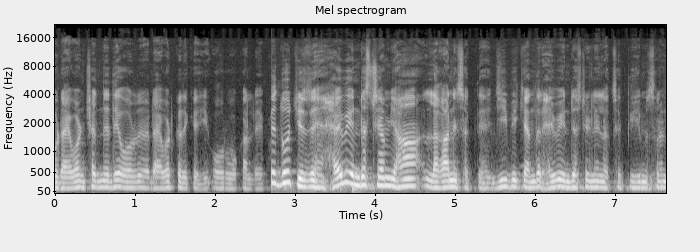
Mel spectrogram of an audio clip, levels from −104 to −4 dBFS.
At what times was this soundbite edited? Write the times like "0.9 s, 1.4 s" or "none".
2.6 s

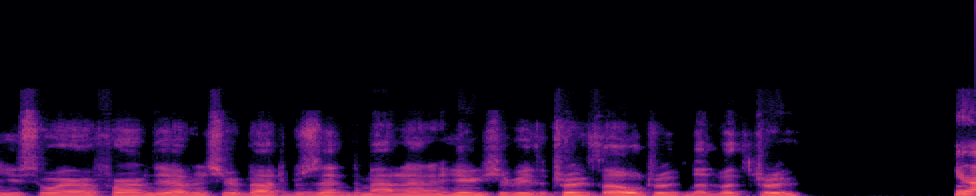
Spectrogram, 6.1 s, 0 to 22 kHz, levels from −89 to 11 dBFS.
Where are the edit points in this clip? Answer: none

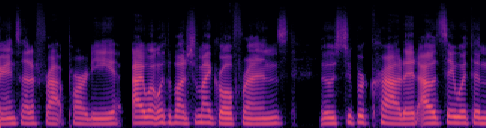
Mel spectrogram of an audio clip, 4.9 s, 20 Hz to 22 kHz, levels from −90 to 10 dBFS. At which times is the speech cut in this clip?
3.1 s

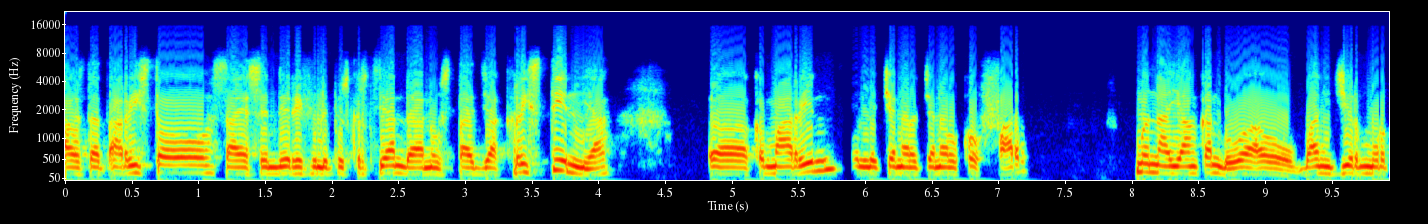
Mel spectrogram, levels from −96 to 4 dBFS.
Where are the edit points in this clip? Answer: 5.9 s

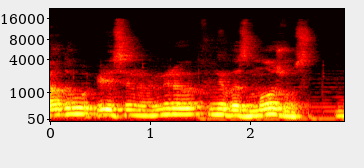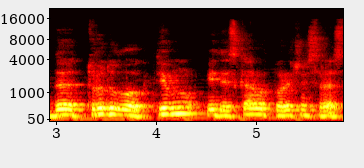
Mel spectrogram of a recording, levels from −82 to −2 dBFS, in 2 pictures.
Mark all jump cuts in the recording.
1.6 s

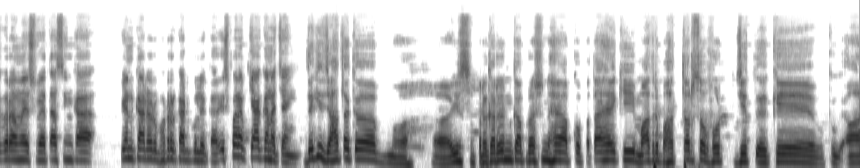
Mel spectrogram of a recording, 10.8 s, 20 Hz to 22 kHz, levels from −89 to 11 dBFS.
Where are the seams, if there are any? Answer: none

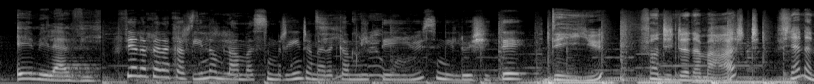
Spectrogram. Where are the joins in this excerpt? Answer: 1.1 s

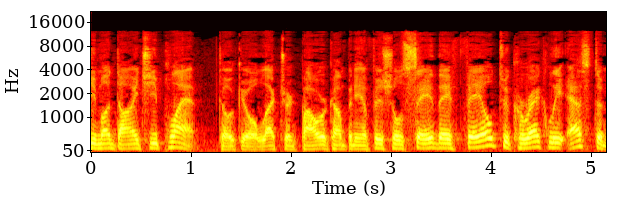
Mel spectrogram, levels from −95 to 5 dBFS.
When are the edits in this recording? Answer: 1.1 s

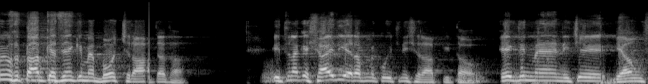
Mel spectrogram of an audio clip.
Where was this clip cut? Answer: 1.5 s

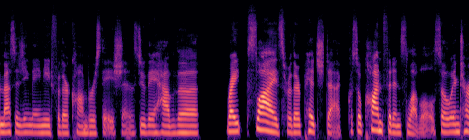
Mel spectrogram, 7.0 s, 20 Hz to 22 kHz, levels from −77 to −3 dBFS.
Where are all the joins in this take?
none

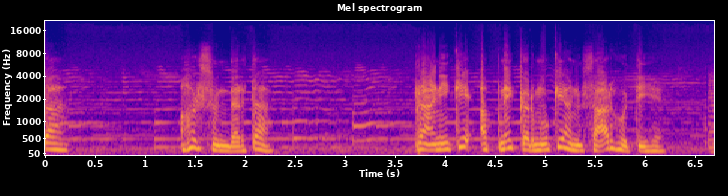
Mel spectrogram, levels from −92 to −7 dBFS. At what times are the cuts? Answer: none

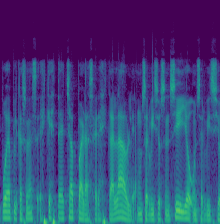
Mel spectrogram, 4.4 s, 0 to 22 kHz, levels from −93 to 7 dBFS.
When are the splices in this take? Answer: 2.7 s

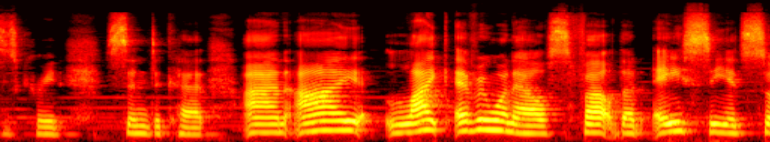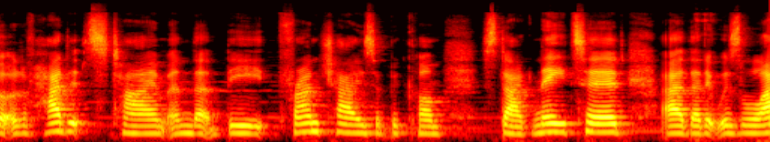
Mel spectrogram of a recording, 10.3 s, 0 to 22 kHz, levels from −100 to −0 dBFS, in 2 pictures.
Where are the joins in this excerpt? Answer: 3.4 s

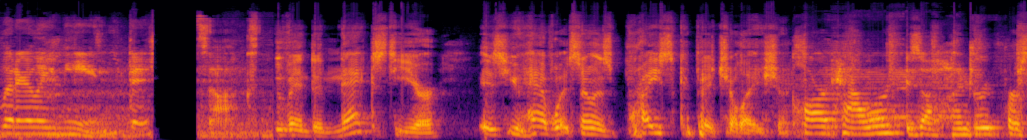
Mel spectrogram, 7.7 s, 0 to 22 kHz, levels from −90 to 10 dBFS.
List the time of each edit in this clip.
2.0 s

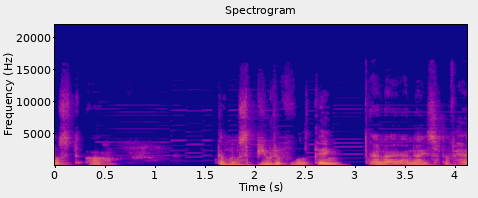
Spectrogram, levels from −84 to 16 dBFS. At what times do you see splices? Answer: 3.0 s

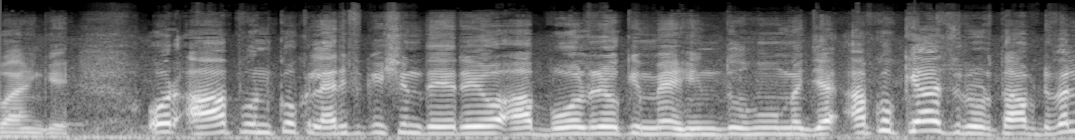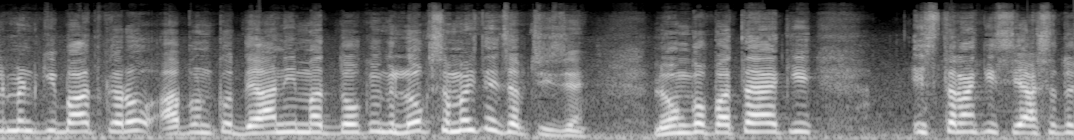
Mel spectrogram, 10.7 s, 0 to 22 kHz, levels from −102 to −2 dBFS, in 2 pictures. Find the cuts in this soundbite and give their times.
none

